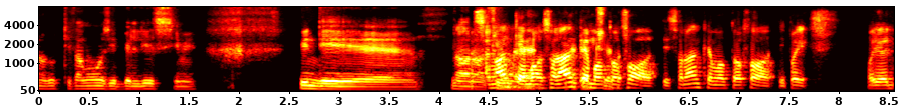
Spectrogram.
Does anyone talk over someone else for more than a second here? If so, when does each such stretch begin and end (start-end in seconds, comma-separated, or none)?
4.4-5.7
